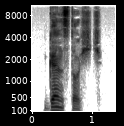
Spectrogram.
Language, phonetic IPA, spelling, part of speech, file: Polish, [ˈɡɛ̃w̃stɔɕt͡ɕ], gęstość, noun, Pl-gęstość.ogg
